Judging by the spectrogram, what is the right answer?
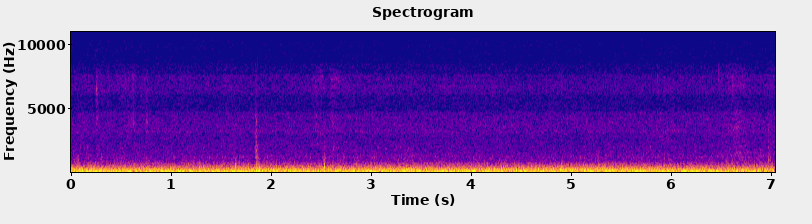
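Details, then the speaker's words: Peugeot 407 rolling slowly in first gear, phone on rear parcel shelf, after wrapping rear seatback lock loops with electrical tape: only soft low road rumble, no rattle from rear seatbacks; interior rattle cured. "едем по той же дороге только в обратном направлении катимся на первой передаче тишина"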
